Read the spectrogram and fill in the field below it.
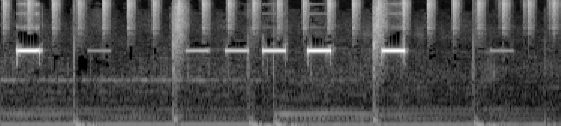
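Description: Electronic bite alarms on carp fishing rod supports emit a series of short, high, irregularly spaced beeps at varying volume while being set up, alone without speech.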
